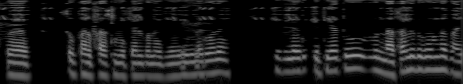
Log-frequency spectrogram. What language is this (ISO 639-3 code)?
asm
